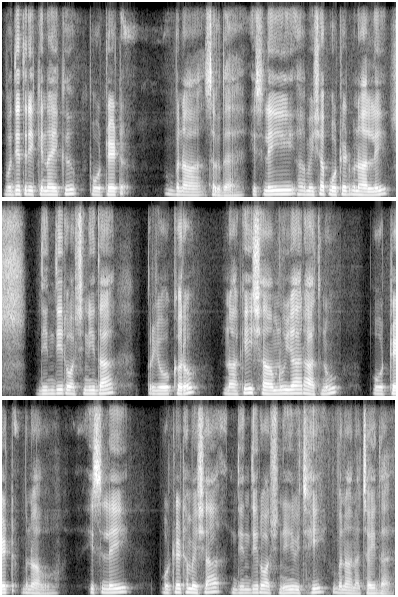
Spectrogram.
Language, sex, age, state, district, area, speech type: Punjabi, male, 30-45, Punjab, Jalandhar, urban, spontaneous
